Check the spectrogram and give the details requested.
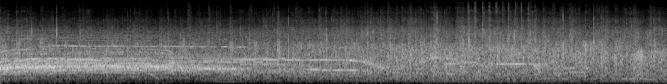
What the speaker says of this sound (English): Let's give a round of applause for the graduates.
